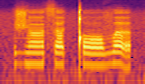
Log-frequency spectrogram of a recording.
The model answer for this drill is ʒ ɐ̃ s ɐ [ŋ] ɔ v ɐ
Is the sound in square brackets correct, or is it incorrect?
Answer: incorrect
